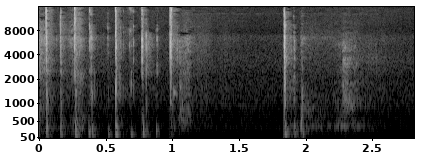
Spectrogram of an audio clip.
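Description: Quick bursts of keystrokes on a computer keyboard, about ten rapid close clicks, then a pause and a single sharper keypress, near and fairly quiet.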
